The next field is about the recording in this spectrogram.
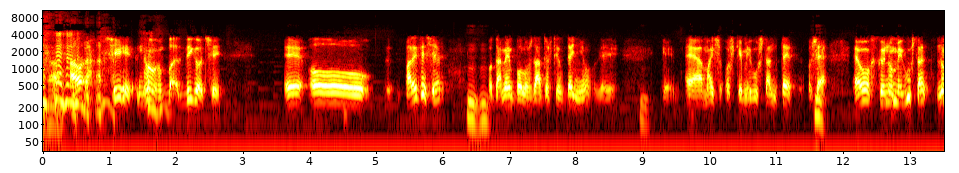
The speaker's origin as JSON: {"language": "Galician", "region": "Galicia", "country": "Spain", "said": "Decir, ojo, que os galegos somos galegos, sabemos ser galegos."}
